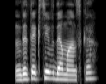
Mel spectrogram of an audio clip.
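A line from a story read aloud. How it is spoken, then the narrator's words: Calm. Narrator (Russian): спокойно произнесла она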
